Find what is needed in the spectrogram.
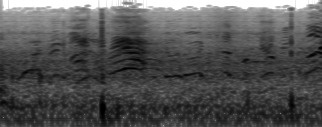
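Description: Faint calls and shouts of voices from the ground, with a single sharp knock about a second in.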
